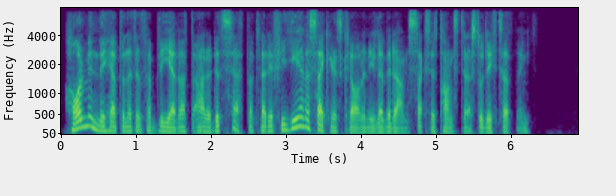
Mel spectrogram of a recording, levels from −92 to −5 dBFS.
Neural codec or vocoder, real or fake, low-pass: codec, 16 kHz, 1.1 kbps, Voila-Tokenizer; fake; 7.2 kHz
